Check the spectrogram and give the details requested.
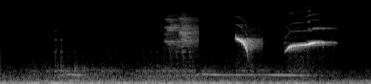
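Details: Pelanduk semak heard in the wild, calling in full voice to lure rival birds: a few short, high whistled notes, one sharply falling and one rising, over a low steady background hum.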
